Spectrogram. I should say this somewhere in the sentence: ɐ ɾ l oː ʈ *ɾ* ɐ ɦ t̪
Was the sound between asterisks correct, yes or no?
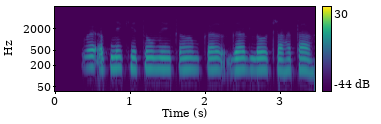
yes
